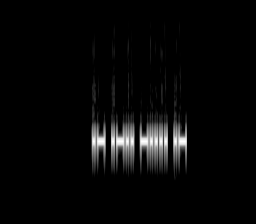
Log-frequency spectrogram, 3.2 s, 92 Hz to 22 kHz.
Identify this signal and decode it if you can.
Morse code, heard as a keyed tone, about 40 wpm, 700 Hz. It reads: AL6A
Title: USA Call Signs - 4 Characters - 2x Character Spacing - 40wpm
